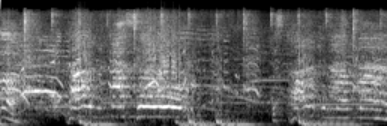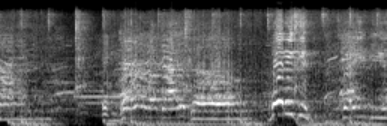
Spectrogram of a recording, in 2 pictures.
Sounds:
Music, Male singing, Speech

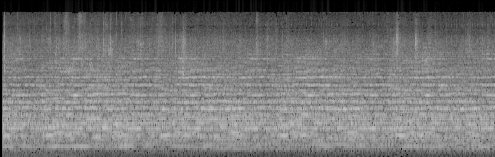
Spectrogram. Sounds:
Change ringing (campanology)

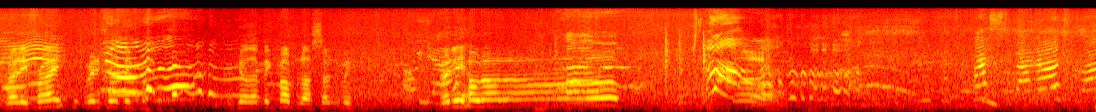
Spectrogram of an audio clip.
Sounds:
Stream, Gurgling, Speech

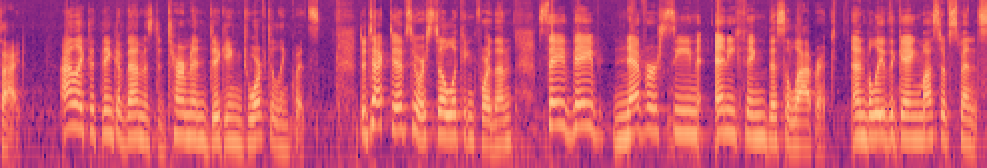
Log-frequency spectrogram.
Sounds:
Speech

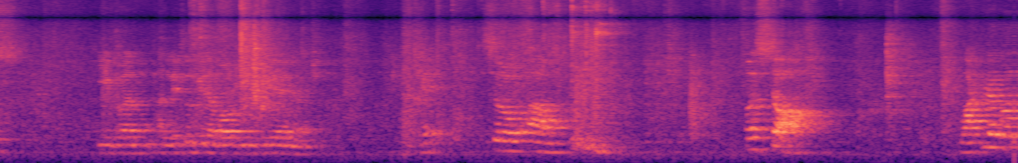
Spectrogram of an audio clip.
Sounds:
Speech

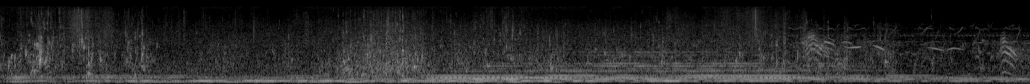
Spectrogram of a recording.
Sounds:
Animal

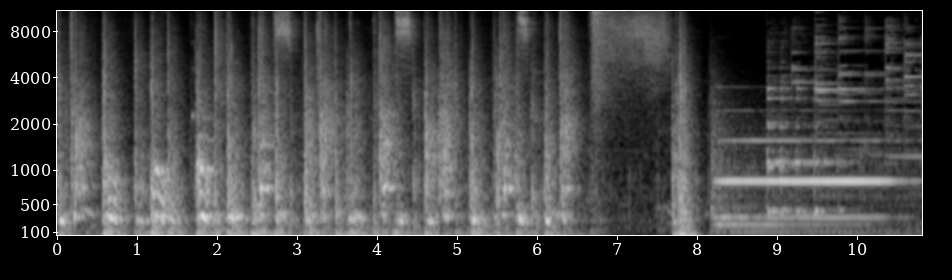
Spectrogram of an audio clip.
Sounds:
Music, Tap

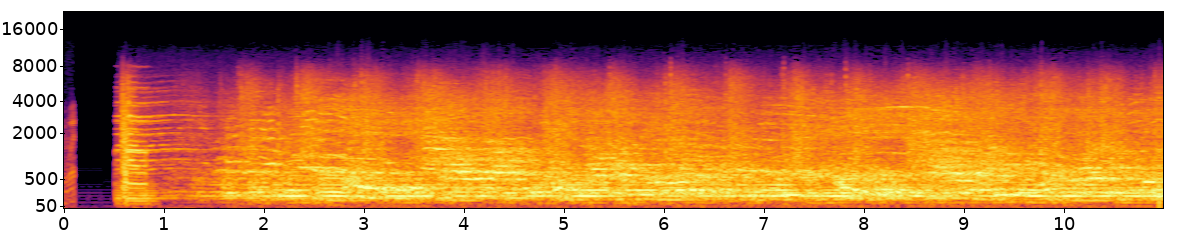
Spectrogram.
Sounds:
Music

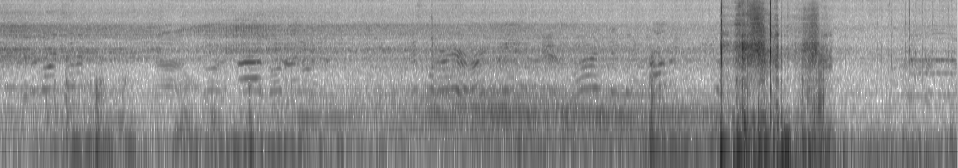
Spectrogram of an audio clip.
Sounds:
Speech, vroom, Vehicle, Car

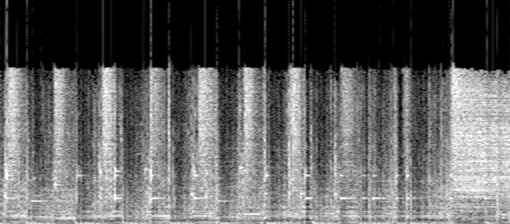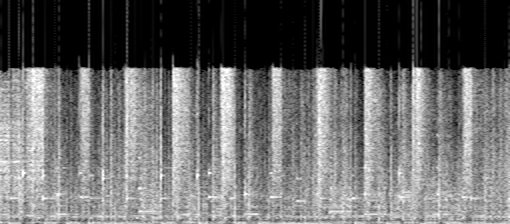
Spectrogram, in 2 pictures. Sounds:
Percussion, Music

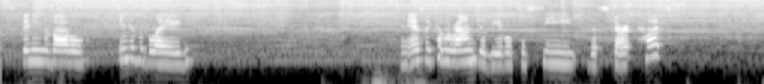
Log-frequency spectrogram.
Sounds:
Speech

